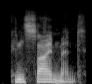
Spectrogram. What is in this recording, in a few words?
"consignment", American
